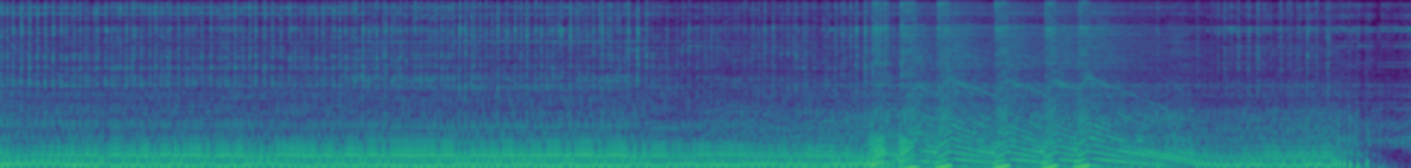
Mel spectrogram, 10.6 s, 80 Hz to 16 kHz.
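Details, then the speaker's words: New Holzfforma G366Pro chainsaw (MS361 clone), first run: steady idle then blips to full revs with wavering, burbling top end; factory carb running a little rich on the high end. "You know, definitely running a little rich on the high end, but that's to be expected from the factory."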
